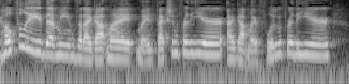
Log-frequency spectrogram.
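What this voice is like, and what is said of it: Hoarse sick voice. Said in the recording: “sorry for the voice that you still get to hear because this is a two-parter. So you get sexy voice round two.”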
